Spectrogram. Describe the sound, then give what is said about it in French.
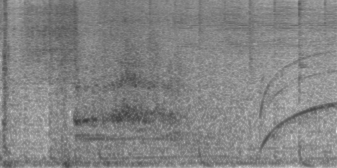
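Tires screech as a van pulls away and a chase starts up again. Loud squealing skids play over a steady engine rumble, with a long rising squeal near the end. “Mais le véhicule démarra et la poursuite reprit.”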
